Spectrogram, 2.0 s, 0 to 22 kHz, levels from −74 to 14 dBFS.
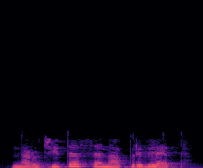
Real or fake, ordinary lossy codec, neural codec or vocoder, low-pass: real; AAC, 16 kbps; none; 10.8 kHz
